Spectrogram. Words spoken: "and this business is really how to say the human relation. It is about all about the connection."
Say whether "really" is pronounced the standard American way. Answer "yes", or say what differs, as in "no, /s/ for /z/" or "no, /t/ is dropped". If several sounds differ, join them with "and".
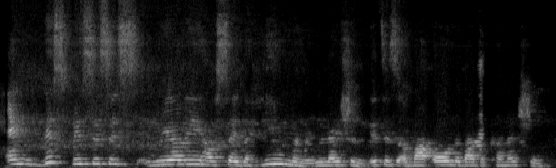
no, /l/ is dropped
